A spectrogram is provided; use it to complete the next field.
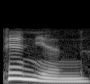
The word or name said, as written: pinion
